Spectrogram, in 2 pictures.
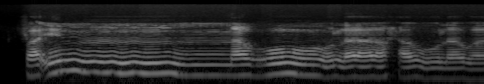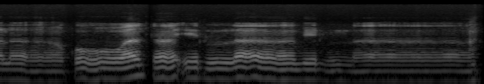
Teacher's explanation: pas fa'innahu itu nadanya agak ditinggikan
